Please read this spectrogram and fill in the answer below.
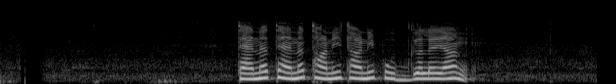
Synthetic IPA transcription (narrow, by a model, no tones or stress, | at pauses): t̪ænət̪ænət̪anit̪anipud̪̚ɡələjan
